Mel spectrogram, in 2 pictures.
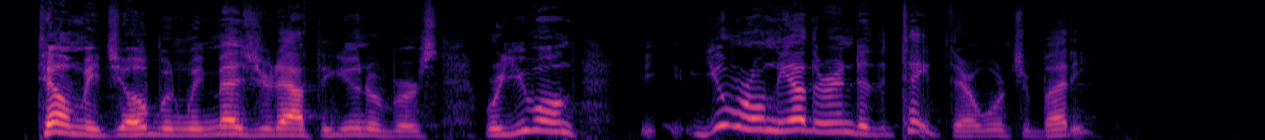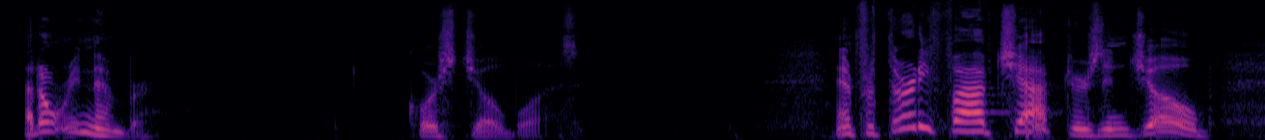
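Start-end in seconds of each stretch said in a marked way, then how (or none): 0.2-7.0 mock dry, needling, sarcastic, teasing god voice. Speaker retells God's challenge to Job; mock-sarcastic God. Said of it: "God even gets sarcastic with Job".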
